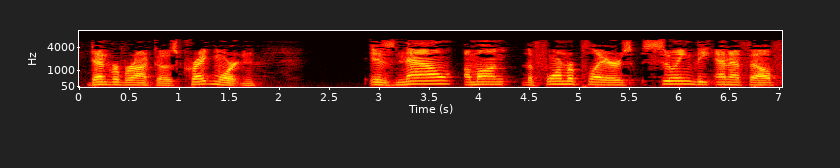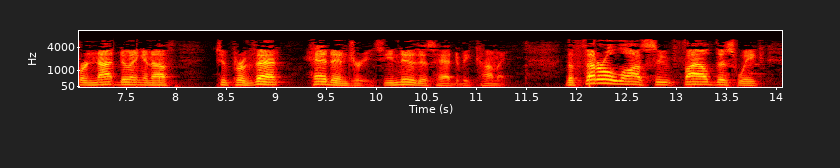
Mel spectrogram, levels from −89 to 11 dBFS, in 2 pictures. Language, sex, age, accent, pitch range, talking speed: English, male, 40-59, American, 125-170 Hz, 145 wpm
